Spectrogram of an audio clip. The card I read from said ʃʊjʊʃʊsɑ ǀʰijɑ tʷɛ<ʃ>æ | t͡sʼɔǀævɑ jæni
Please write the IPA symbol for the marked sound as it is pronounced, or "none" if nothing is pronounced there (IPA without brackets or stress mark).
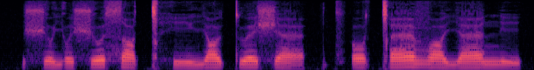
ʃ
